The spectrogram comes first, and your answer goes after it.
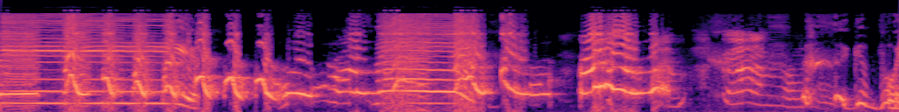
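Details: Smokey the Miniature Schnauzer singing indoors, a run of short rising and falling yelping howls and whimpery notes in quick succession, mixed with a person's coaxing voice.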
